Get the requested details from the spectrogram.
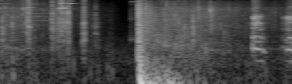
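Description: A rifle fires a loud shot that booms and echoes.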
